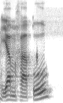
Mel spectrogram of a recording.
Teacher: mim sukun bertemu dengan huruf kha, bacaan izhar syafawi, dibaca jelas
